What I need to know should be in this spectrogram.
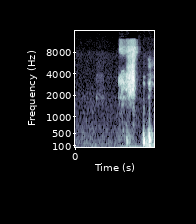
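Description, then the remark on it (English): After half a second of quiet, a single sneeze bursts out as a sharp, hissing rush of breath, followed by a couple of short, low vocal sounds. “I'm getting ready to sneeze, sorry. Or I did sneeze.”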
